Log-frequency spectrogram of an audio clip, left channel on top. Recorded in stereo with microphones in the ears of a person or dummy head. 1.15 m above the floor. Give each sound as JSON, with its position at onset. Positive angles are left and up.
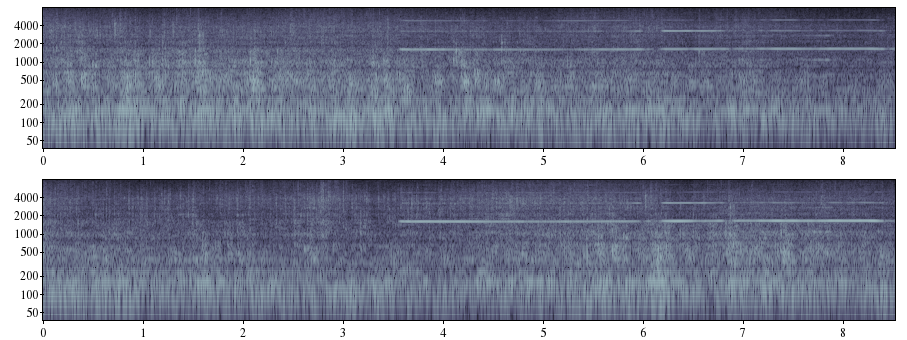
{"t": 3.6, "sound": "a flute", "side_deg": -5, "distance_m": 1.5}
